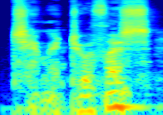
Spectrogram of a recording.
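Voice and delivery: hushed, breathless whisper; whispered curse. Acted. Hiccup to Toothless in front of giggling girls, whispered curse.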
